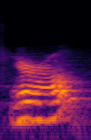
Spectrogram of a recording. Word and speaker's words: girl: Boy, girl, bridge. Cuidado com a pronúncia de girl, ok? Não é girl. A gente vê pessoas falando girl. Nada de girl, ok? Girl. Tá bom?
